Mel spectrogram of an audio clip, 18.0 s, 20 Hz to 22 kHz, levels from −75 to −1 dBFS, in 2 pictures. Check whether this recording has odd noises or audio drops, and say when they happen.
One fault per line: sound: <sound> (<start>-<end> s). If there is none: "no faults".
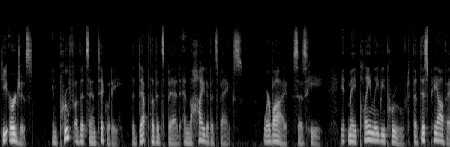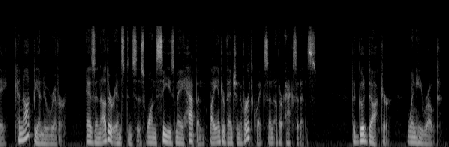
no faults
